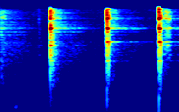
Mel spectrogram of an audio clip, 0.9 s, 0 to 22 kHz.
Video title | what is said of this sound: 3D Baskıda Seviye Atlatan Filament: Polymaker Artık Türkiye’de! | Birbirine vurduğumuzda metal sesi geliyor. Çünkü içerisinde de metal alaşımı var.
